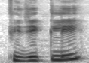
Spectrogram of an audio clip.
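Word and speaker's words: physically: लॉजिकली, फिजिकली, क्रिटिकली, तो इन सभी में आप देख रहे हैं कि ए के बाद डबल एल वाई आ रहा है।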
